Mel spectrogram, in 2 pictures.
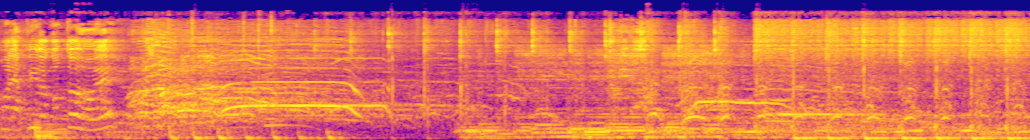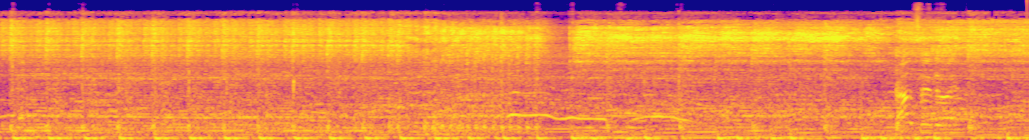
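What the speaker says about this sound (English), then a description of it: "Crowd's into it." A concert crowd at a cover performance cheers and shouts over loud, continuous music, the roar of voices sustained throughout.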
